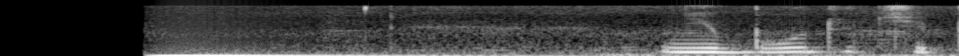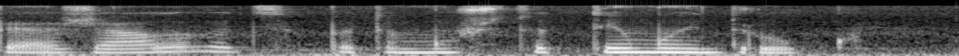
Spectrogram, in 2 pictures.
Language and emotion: Russian, neutral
